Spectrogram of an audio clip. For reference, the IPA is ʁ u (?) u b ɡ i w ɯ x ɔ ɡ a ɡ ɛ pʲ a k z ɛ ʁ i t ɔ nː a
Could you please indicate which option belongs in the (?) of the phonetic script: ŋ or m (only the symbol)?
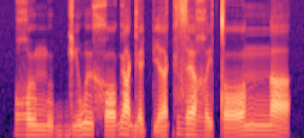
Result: m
